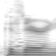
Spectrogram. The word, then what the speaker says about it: Kazarian: And that was a really good match because, like you said earlier, Kazarian is a, am I saying that right? – Kazarian, yeah. Yep.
